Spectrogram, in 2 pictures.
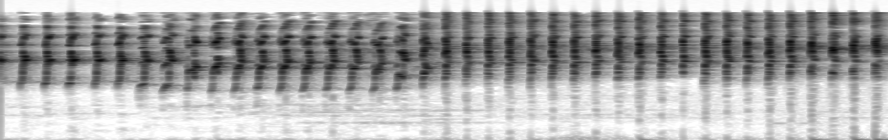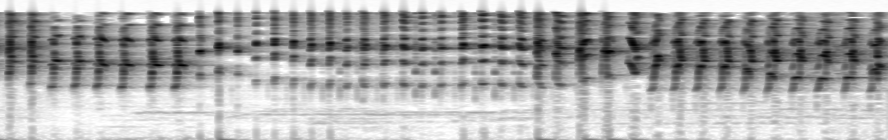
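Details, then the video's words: Long ngekek chatter from a lovebird fighter, used to rouse rival males: a continuous fast trill of harsh high pulses, briefly wavering midway before resuming the same rapid rattling pace for nearly nine seconds. "Ketikan Labet ini Merangsang Lovebird Fighter Cepat Narik Ngekek"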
